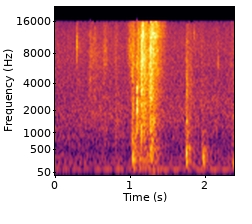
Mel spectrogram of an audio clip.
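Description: A bag thumps down onto a wooden floor.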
